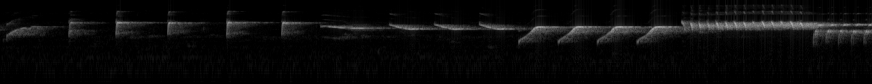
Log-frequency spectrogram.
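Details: Canary singing: a run of repeated sharp rising-falling notes, then descending slurred whistles sweeping down in quick series, ending in a loud rapid trill; clean background.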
